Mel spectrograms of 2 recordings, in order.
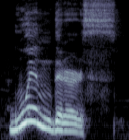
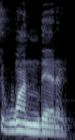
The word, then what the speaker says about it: Wanderers: Wanderers. El conjunto es Wanderers, no es Wander. Wander es la que se escribe W-O-N-D-E-R-S-R-S, está bien. Pero Wanderers va W-A-N-D.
